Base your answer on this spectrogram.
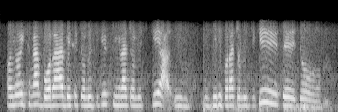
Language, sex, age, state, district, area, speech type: Odia, female, 18-30, Odisha, Sambalpur, rural, conversation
